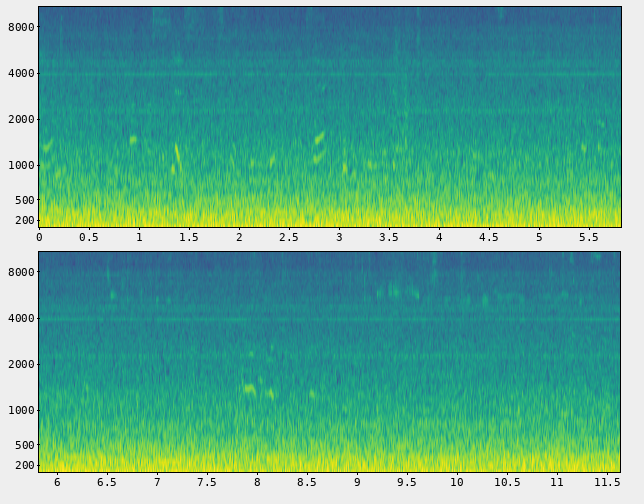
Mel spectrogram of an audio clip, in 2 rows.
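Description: A Southwest Airlines airliner on approach to the runway in the X-Plane 11 flight simulator gives off a steady, dense engine roar and hum, loud and constant throughout with no talk over it.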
